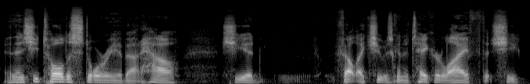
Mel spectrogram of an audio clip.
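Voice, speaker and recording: A man's voice: deep voice, moderate pace, fairly bright tone, no echo, clean studio sound. A man in his sixties, a podcast guest, earnestly retelling a historical story and quoting the people in it. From United States. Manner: earnest, retells events with quoted dialogue.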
